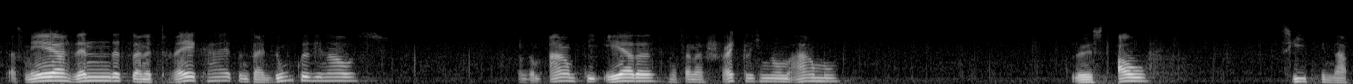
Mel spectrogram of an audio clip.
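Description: Slow, brooding lighthouse keeper. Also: male voice, on the high side, phone-quality sound. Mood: ominous, haunted. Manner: slow, halting, intense, swelling and sinking to near murmur. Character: brooding solitary male lighthouse keeper, haunted by the sea. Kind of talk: German radio play acting.

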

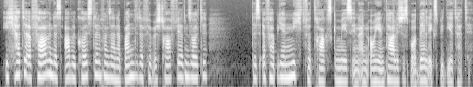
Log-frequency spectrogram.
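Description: Actress as defiant, haughty young student. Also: female voice, medium pitch, steady tone, moderate pace, no echo, natural voice. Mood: grave, confessing. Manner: curt, defensive, haughty. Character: defiant, evasive young female student under police questioning. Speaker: radio drama actor. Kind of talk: vintage German radio crime drama acting.

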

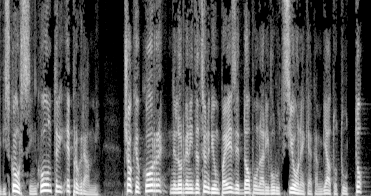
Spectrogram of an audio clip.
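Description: Radio theatre: male actor as self-important, whimsical male artist-leader. Highish pitch, sweeping intonation, declamatory pauses. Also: no room sound, clean studio sound. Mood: wry, storytelling. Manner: declamatory, with dramatic pauses and swings. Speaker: actor performing a radio monologue.

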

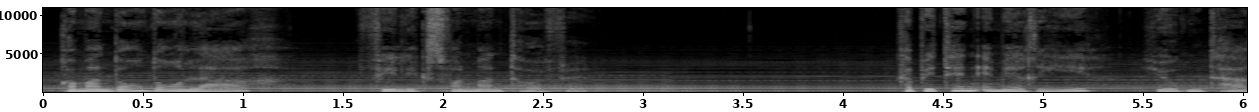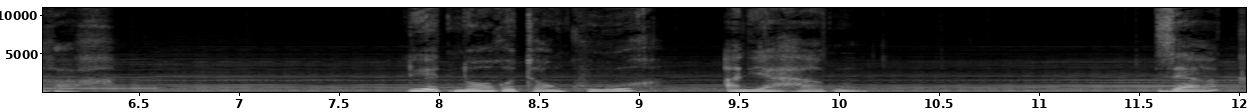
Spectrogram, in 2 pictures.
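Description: Langsame Ansagerin über deutlicher Musik. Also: female voice, lowish voice. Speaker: announcer. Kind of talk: scripted radio drama credits announcement.

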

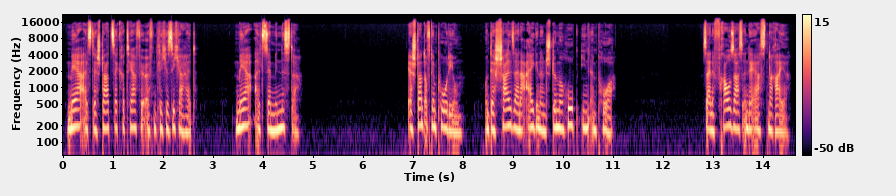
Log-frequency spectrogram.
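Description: A woman's voice: fairly low pitch, fairly even intonation, measured pace, vocal fry, long pauses, a little mellow, dry recording, studio quality. A woman narrating a literary radio play from a script.

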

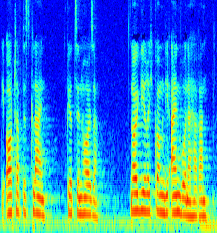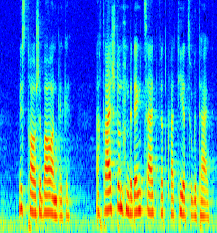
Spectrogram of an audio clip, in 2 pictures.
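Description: A woman reading terse diary entries in a measured, matter-of-fact way for a radio drama. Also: on the low side, fairly even intonation, darkish tone. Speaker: diary reader.

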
